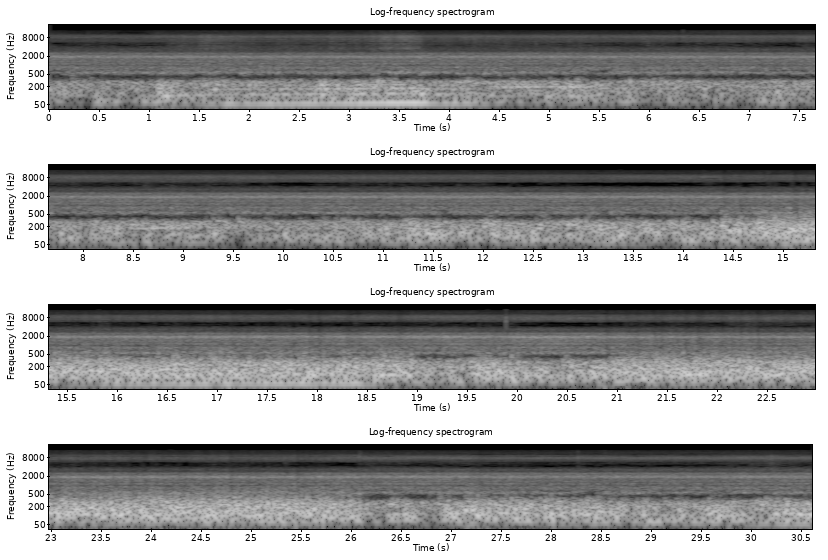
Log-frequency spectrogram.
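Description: Car cabin noise while driving on a wet road: steady engine and tyre noise, heard from inside the car. It grows louder about halfway through.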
